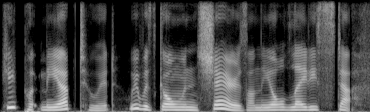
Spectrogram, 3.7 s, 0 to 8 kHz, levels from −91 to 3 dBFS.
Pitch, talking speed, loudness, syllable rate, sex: 200 Hz, 245 wpm, -19 LUFS, 5.0 syllables/s, female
